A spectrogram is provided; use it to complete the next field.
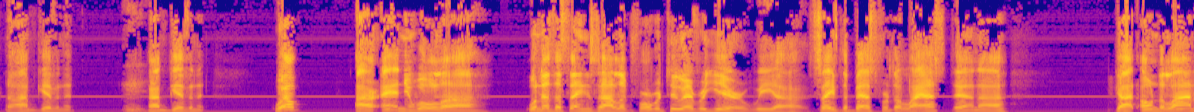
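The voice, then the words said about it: Worn-out, strained voice. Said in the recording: “My voice is just about going to make it to the end of the season”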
